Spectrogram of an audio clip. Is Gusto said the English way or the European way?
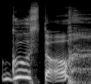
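European. The word is said with a European pronunciation. "one of our favorite clients who's European pronounces it Gusto"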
